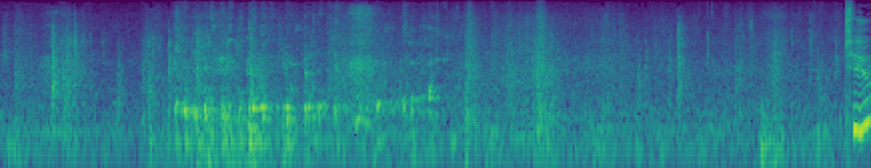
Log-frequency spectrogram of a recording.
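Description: Water poured into a glass jar while making a snow globe, a fairly quiet, uneven splashing and trickling that runs for several seconds and then tapers off.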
